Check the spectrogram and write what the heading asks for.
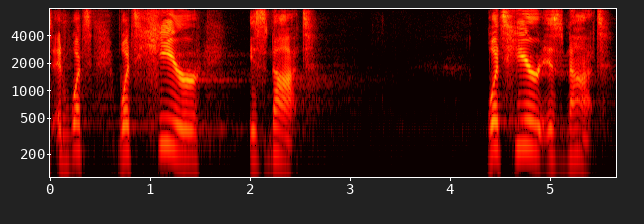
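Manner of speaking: normal talking voice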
